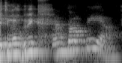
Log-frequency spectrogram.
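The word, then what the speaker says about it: ἐντροπία: Entropia. Entropia, which means transformation, right?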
